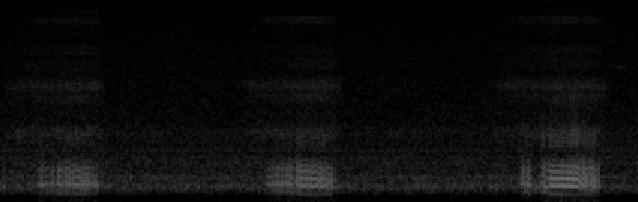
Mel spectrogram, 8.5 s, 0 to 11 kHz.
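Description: Three soft, buzzy snores from a sleeping cat, about 18 breaths a minute, over steady room hiss.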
